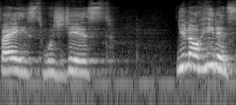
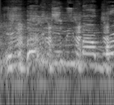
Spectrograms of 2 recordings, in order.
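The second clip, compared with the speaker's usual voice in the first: laughing repeat; 6 semitones higher, 4 dB quieter, faster than usual. Retold or imitated. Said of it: "he was like".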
